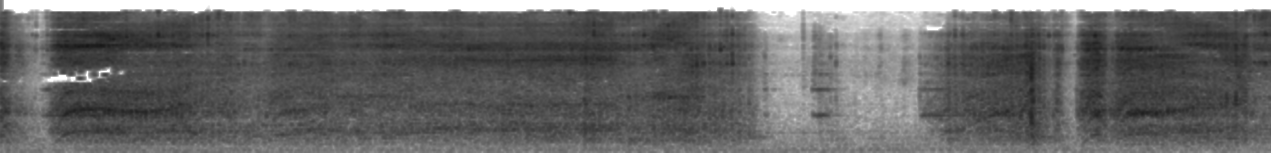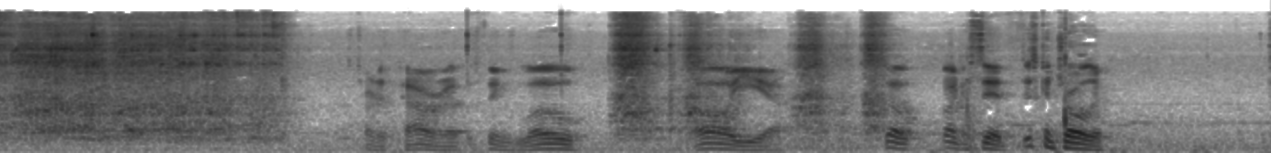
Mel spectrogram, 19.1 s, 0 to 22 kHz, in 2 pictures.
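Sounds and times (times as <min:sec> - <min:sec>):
toy car electric motor whining: 0:00.0 - 0:05.8, 0:06.9 - 0:11.8, 0:14.1 - 0:16.4.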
